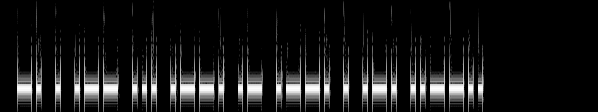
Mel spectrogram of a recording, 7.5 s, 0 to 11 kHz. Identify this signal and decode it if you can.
Morse code, heard as a keyed tone, about 20 wpm, 700 Hz. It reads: NEWSPAPER?
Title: Sentences from Top 1100 Words 20wpm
